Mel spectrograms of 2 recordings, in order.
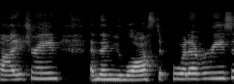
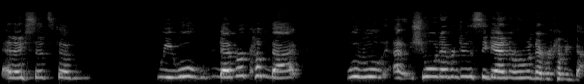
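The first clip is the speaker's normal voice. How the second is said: tearful voice, higher; 5 semitones higher than usual. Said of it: "coming out crying like I am now".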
